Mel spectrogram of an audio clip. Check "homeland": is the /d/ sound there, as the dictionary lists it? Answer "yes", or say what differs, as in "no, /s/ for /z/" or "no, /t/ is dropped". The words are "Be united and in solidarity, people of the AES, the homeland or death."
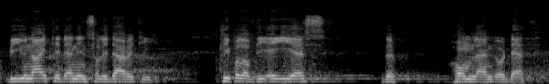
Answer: yes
